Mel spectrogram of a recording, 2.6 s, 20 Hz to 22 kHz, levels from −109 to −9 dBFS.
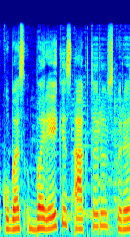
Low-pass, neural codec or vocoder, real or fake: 14.4 kHz; vocoder, 44.1 kHz, 128 mel bands, Pupu-Vocoder; fake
